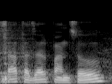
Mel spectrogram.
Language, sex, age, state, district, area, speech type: Nepali, male, 30-45, West Bengal, Alipurduar, urban, spontaneous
